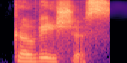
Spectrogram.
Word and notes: curvaceous: Indian

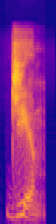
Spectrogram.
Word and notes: geum: Indian

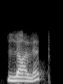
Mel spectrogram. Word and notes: lollop: Indian

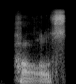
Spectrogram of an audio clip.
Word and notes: hols: British English

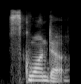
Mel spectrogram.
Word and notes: squander: Indian

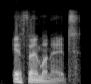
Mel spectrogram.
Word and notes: effeminate: British English

